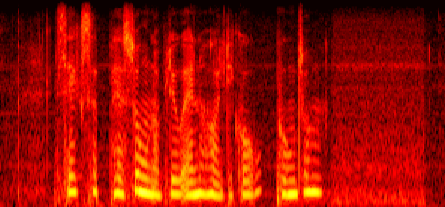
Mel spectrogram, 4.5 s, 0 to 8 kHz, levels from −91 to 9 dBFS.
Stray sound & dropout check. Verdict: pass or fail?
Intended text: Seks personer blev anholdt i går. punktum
pass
